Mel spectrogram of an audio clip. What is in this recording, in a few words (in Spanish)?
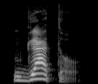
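"gato", Spanish, female; mekanta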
